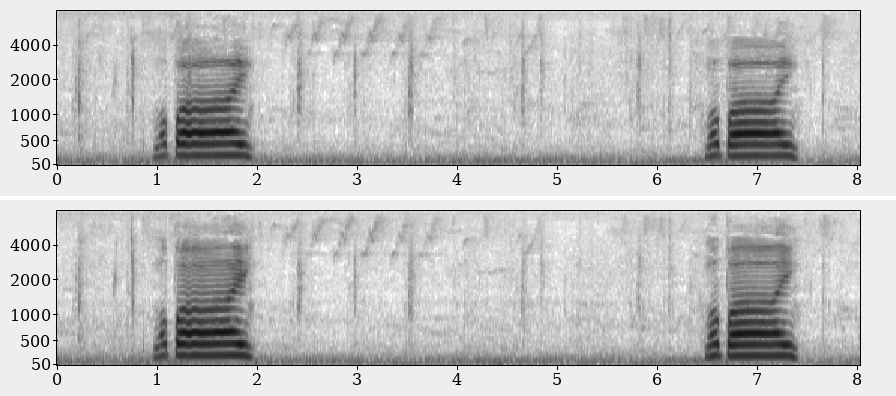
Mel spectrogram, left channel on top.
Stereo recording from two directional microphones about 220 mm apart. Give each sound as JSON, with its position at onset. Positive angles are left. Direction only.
{"t": 0.7, "sound": "speech", "side_deg": -30}
{"t": 6.5, "sound": "speech", "side_deg": -35}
